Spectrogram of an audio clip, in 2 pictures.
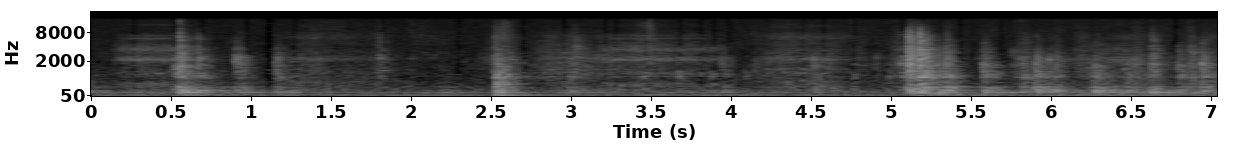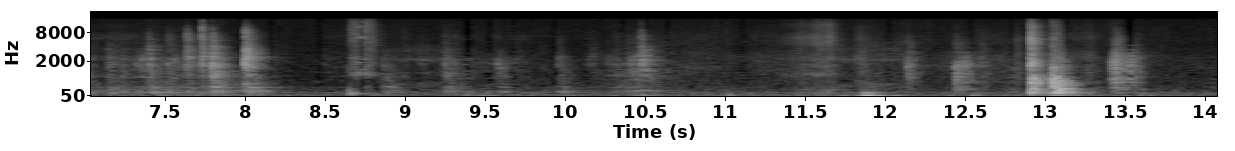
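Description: Screwdriver working screws out of the back of a steel micro ATX PC case: scattered clicks, scrapes and knocks of metal, with a few louder knocks near the end.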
